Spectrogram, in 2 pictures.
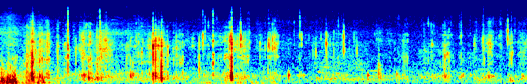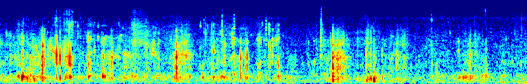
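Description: Miniature horse biting and chewing carrot pieces close up: crisp, irregular crunches, loudest in the first few seconds.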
